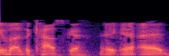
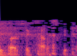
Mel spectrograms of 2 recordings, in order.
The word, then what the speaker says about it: Wasikowska: Well, I'm going to say Wasikowska, because I've taken to pronouncing W's as V's now.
